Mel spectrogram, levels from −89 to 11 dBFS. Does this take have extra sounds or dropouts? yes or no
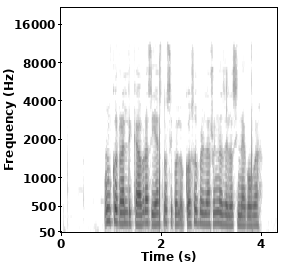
no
